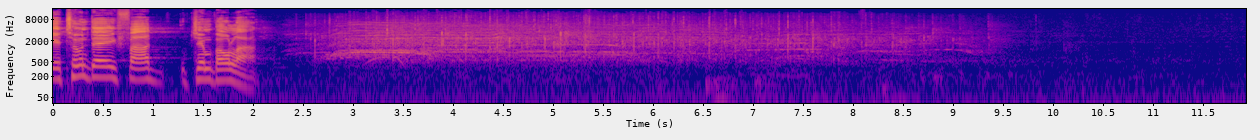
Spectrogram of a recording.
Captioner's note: applause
